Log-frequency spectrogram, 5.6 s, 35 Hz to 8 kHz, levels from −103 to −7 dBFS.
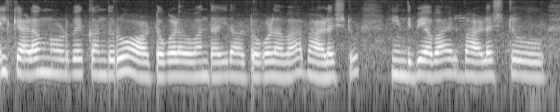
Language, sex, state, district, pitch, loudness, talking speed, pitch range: Kannada, female, Karnataka, Bidar, 210 Hz, -15 LUFS, 150 wpm, 200-225 Hz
